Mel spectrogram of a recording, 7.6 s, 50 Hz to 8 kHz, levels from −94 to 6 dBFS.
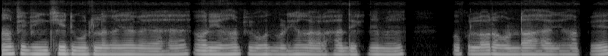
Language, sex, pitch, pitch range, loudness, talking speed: Angika, male, 130 Hz, 125-135 Hz, -37 LUFS, 165 wpm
